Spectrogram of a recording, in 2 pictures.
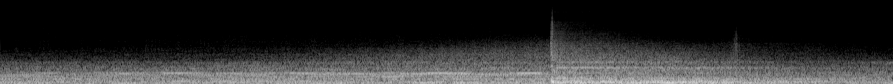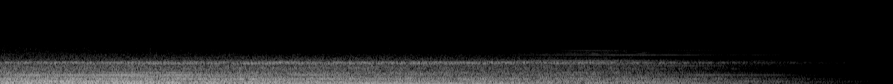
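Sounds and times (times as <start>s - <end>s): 
drone: 0.2s - 13.2s
spaceships passing: 0.5s - 11.2s.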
